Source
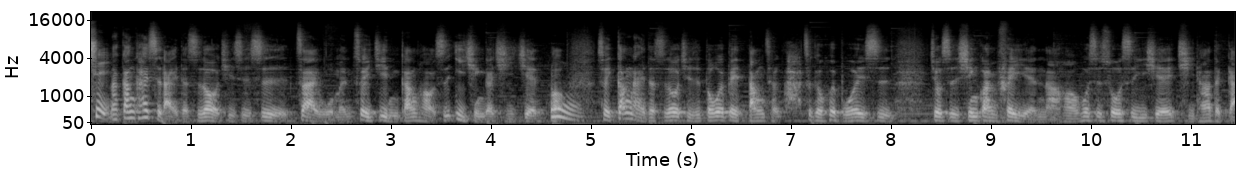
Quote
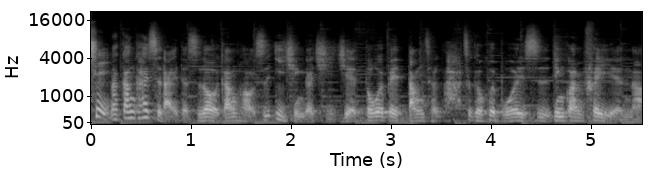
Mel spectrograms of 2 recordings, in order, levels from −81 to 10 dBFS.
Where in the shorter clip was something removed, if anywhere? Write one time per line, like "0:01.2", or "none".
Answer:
0:01.3
0:02.7
0:04.6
